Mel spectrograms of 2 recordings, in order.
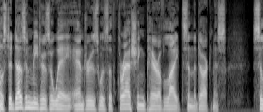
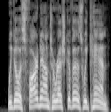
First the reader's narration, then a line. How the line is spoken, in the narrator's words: Roshan called out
